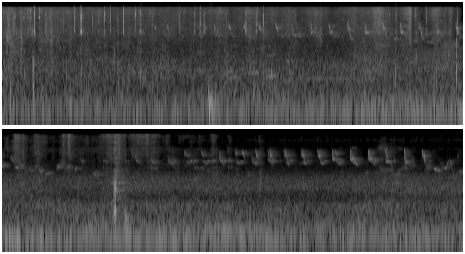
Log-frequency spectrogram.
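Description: Low wind rumble on the microphone with scattered clicks, and from about halfway through a bird chirping short high notes a few times a second.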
